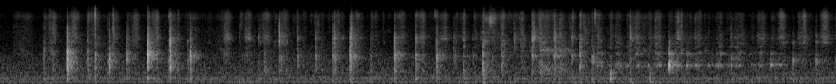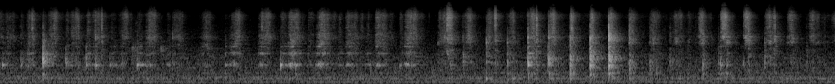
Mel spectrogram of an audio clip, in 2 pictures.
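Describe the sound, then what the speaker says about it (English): A plastic bowl scraper drags and scrapes sticky sourdough out of a bowl onto a floured surface, making repeated soft scraping and clicking strokes close up, with no talking. "And then I'm going to use my bowl scraper"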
